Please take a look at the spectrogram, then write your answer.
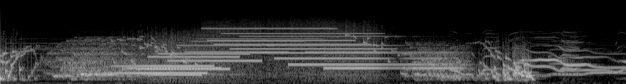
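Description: Early electronic music: layered sustained synthetic tones stacking into a dense, shimmering cluster, with gliding pitches and wavering warbles at the start and end, loud and without any voices.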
